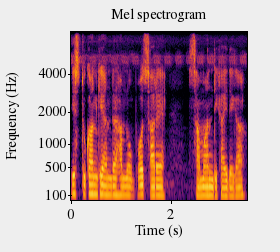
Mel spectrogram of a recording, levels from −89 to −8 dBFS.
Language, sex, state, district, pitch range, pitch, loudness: Hindi, male, Meghalaya, West Garo Hills, 105-120 Hz, 105 Hz, -20 LUFS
